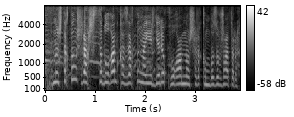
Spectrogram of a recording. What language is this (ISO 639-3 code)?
kaz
